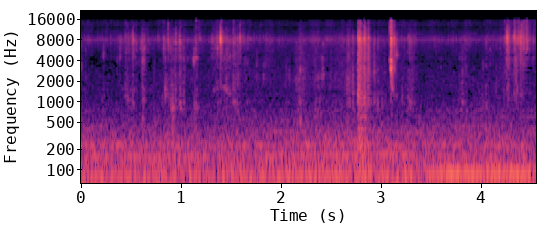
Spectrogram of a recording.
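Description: Mouth sounds of eating fried chicken wings: chewing, with a few sharp lip smacks about a second and a half in, twice close together near three seconds, and again near the end. A low steady hum runs underneath.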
